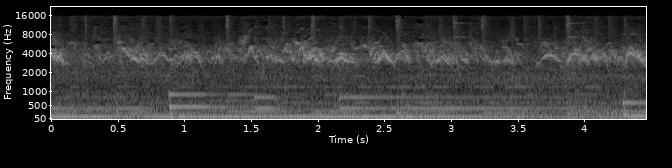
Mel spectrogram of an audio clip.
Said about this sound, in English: But there's just, I don't know, like probably 50 birds in this bush. And this happens a couple of times a year. 50 birds frolic in this bush all day, like it's spring break.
